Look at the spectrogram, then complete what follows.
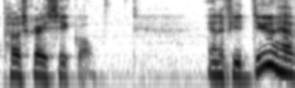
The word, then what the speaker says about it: PostgreSQL: what is called the post gray SQL post gray pronounced like g r a y SQL so what we're looking for is we're saying do you have a demon out there called postr SQL and if you do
